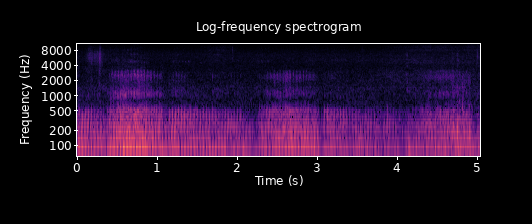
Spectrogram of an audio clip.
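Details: A 19-year-old cat snores with a low, buzzy rattle in soft breathing swells, the louder ones carrying a faint higher wheeze.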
